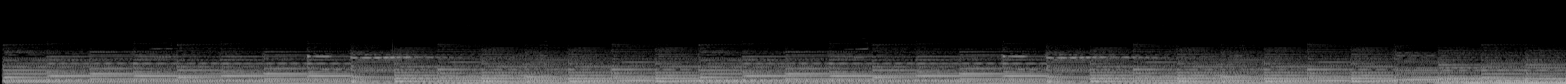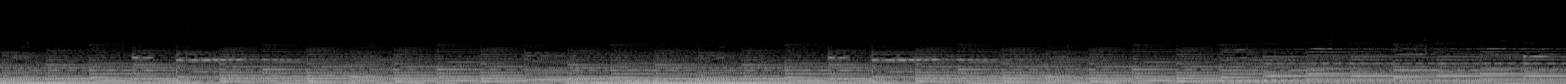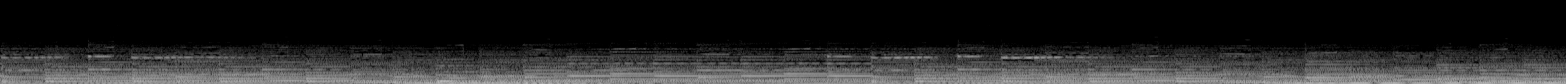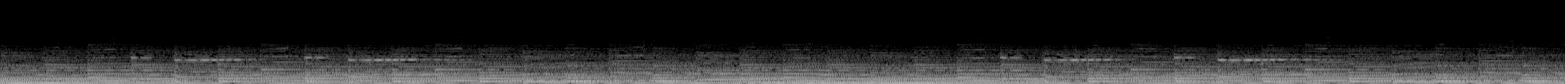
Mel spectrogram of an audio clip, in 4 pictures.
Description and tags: Horror Background Music
Genre: Horror, Piano
I made horror music with my unique collection of presets. This was made on Holloween so there you go.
